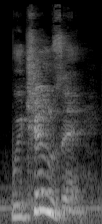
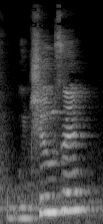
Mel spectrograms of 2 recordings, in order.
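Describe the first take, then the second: First: "We choosing." flat and falling; "We choosing." settled, falling, final; "We choosing." a falling verdict after the question; said as statement. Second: "We choosing?" with a high rising question; "We choosing?" pushed up high at the end like a challenge; "We choosing?" taunting question, voice rising sharply; asked as question. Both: Retold or imitated.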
